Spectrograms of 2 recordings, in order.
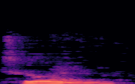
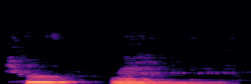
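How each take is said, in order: First: A single U vowel is sounded. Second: Two separate U vowels are sounded. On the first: The speaker calls it wrong. "it's not tuum, T U M" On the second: The speaker calls it right. "it's T U U M"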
